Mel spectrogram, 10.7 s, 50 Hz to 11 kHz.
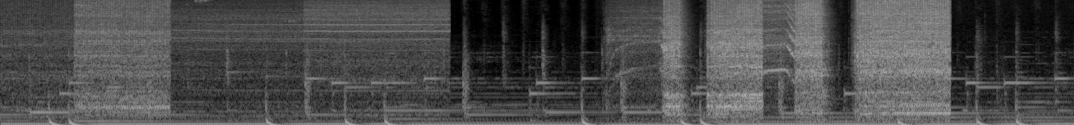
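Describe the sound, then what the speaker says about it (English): Impact driver sinking screws into 2x4 boards, a series of loud whirring bursts with rising and falling motor pitch, separated by short pauses and ending in denser rattling hammer-like runs. "I pre-drilled my holes and then sank the screws with my impact driver."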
